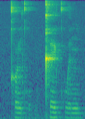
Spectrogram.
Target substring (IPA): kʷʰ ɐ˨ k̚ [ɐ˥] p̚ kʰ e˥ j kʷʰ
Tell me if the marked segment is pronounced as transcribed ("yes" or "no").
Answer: yes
